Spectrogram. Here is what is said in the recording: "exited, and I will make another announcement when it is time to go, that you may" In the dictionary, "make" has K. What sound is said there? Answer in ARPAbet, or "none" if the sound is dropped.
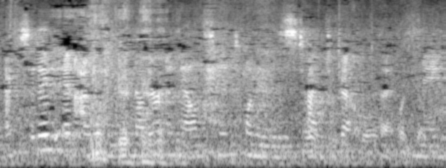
none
